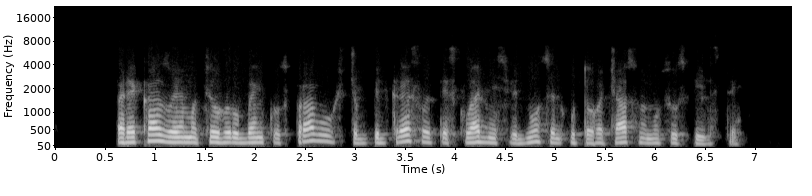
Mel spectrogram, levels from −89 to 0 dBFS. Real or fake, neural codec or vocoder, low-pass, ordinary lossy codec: fake; codec, 16 kHz, 4 kbps, FreqCodec, larger model; 7.2 kHz; Opus, 16 kbps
